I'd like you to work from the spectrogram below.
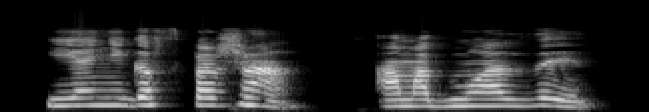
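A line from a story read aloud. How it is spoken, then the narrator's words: Sullen snapping, female. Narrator (Russian): хмуро огрызнулась пиратка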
